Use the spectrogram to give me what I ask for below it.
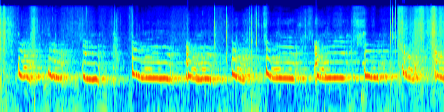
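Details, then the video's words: Female Bluetick Coonhound on a coon hunt, giving long drawn-out bawling howls at a steady pitch, each held for about half a second to a second and repeated roughly every second, with short rising yelps between; a man speaks briefly. "Coon Hunting With A Bluetick Hound"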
